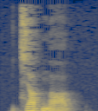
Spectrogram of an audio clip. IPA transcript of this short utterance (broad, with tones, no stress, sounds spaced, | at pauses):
t͡ɕ a˦˥ t̚ n aː˨˩ t̚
